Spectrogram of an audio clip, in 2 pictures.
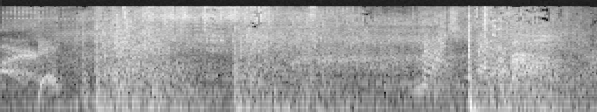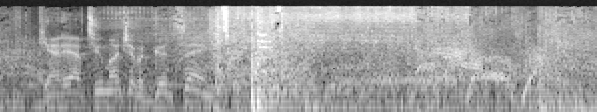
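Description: Monsters growl and snarl.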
